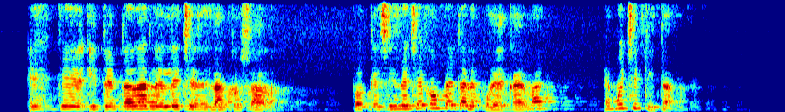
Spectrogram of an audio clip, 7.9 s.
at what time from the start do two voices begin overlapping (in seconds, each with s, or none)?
none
